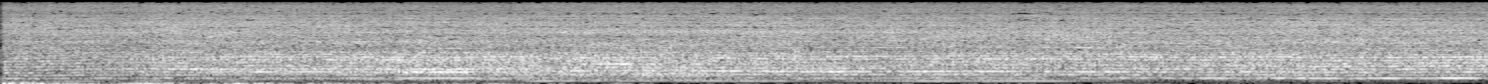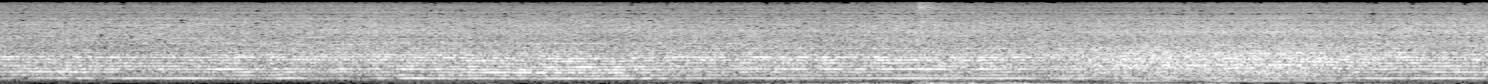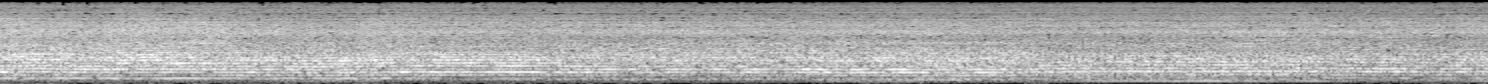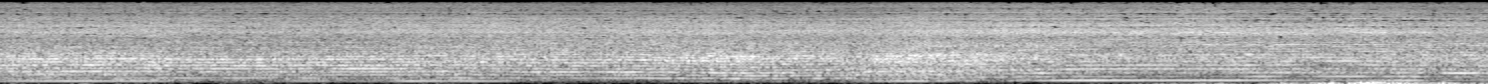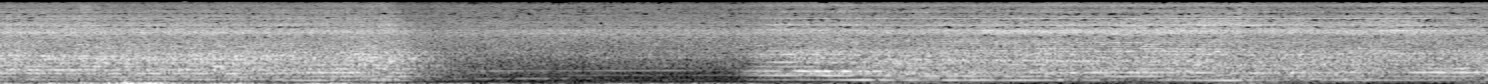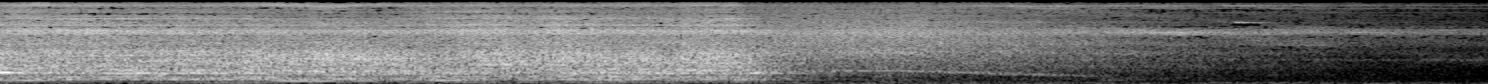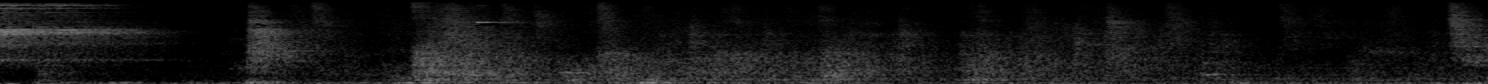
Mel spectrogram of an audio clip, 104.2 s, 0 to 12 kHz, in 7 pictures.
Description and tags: Sound of circular saw in the acoustic.
Recorded: 2012-11-11.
